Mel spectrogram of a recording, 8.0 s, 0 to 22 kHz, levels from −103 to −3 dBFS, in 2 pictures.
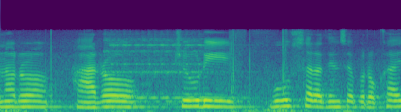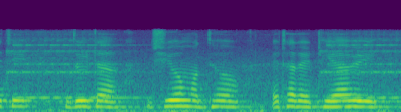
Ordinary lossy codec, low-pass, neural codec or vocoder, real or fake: none; 7.2 kHz; none; real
